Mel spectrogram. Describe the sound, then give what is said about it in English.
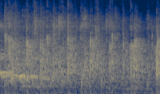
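Audience applause at a gathering, a faint but dense, steady patter of many hands clapping that carries on without a break. “This is the part where everybody claps and gets excited.”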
